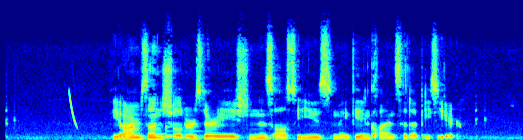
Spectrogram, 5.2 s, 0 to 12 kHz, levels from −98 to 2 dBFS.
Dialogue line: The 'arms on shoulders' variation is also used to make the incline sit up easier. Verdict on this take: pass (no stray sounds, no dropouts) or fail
fail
